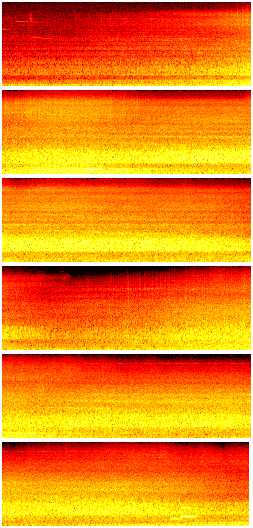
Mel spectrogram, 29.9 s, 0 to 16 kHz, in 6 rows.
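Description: A diesel-hauled passenger train passing at speed: Class 50 diesel locomotives and their coaches. The rumble swells about five seconds in and holds steady, dips briefly about halfway through, then builds to a steady rumble again.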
